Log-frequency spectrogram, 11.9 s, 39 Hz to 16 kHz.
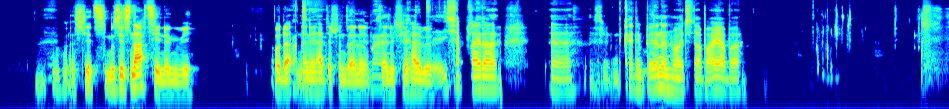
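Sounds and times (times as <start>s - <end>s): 
speech: 0.5s - 2.5s, 3.4s - 9.4s
person sipping and gulping lukewarm water from a bottle: 10.1s - 11.8s.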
